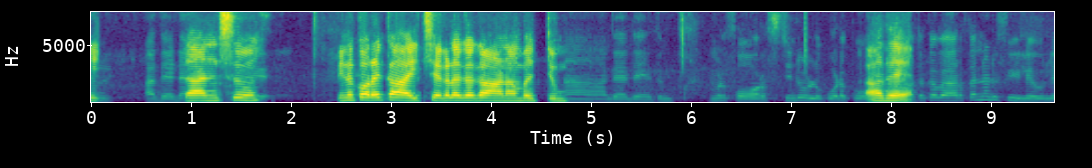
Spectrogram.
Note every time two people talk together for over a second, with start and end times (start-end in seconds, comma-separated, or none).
2.7-4.7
